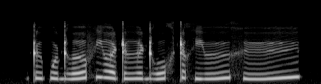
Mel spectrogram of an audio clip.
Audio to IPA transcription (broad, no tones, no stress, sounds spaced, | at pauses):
ʈ ʉ p u ɖʱ əː f j əː ʈ ɨː ɖʱ o x ʈ ə x j ʉː x yː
